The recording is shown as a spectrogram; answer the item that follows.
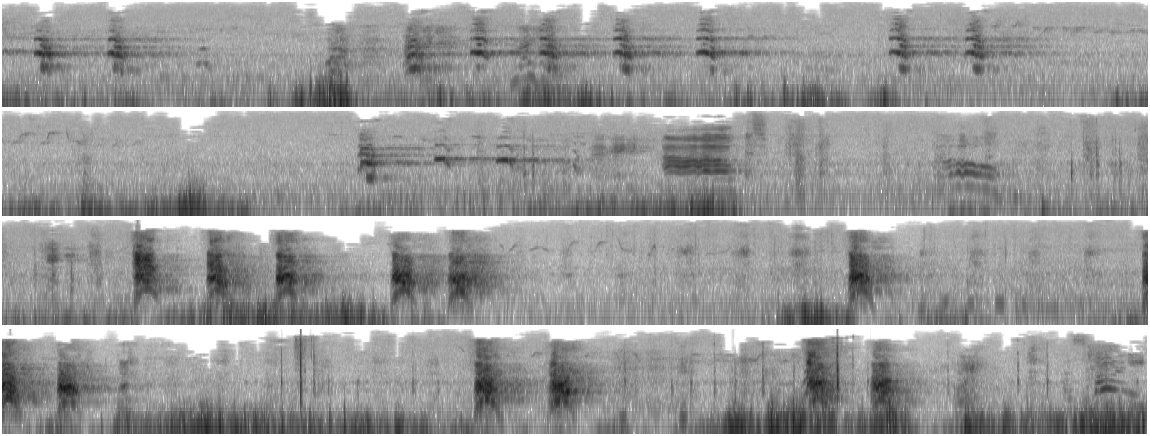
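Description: Geese honking repeatedly through the first part, then a dog barking in short sharp barks, in clusters, through the second half.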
